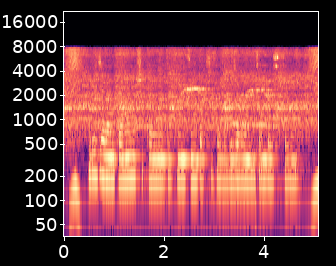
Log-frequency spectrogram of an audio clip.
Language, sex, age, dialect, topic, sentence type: Kannada, female, 18-24, Coastal/Dakshin, agriculture, statement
